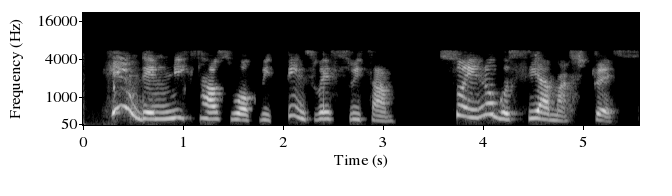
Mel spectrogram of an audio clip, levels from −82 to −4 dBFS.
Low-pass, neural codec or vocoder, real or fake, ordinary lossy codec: 5.4 kHz; codec, 44.1 kHz, 7.8 kbps, DAC; fake; none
